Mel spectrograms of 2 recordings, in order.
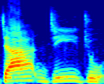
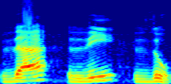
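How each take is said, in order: First: The consonant is a hard 'j' sound. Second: The consonant is a soft sound. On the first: The speaker calls it wrong. "এইভাবে জিমের সাথে মিলিয়ে ফেলে" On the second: The speaker calls it right. "এভাবে নরম ভাবে"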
